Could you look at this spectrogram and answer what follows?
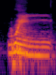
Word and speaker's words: ring: دي اسمها long n ring.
